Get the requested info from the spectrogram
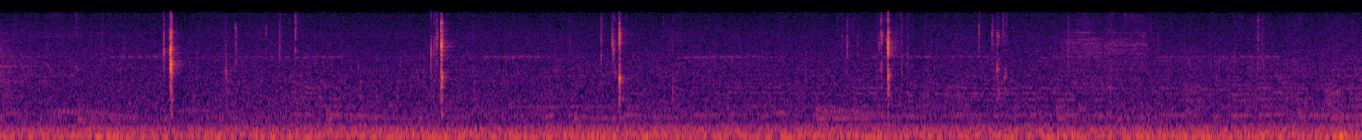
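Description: A person chewing dried fish, with four sharp crunching clicks at uneven gaps of about a second, over a low steady rumble.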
